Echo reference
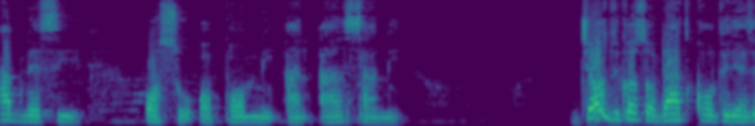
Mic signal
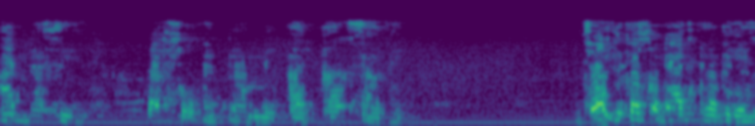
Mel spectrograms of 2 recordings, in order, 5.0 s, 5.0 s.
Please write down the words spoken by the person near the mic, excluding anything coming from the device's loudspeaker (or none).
none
